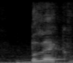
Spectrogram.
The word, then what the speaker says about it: 6LACK: o da şeyden alınmaya Black var ya Six l şeklinde yazan 6lack şekli yazma oblake diye okunuyor Bu da onun alacaksın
